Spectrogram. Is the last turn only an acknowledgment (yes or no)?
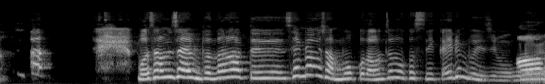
no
